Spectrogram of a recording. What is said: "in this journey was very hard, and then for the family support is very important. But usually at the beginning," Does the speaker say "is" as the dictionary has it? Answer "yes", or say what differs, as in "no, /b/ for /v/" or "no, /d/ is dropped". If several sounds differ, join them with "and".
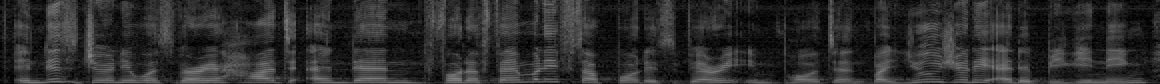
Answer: no, /s/ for /z/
